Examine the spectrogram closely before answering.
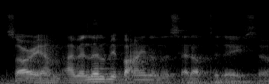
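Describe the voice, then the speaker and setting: A man's voice: sits low, quick pace, a little hiss or hum. A congested, tired man hosting a casual live stream, thinking aloud with hesitant fillers and restarts. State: congested, stuffy nose; tired from lack of sleep. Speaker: trading stream host.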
